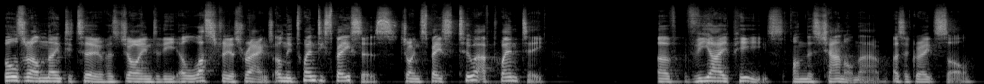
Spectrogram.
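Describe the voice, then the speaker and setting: A Scottish male VTuber rambles loosely on a livestream in a bright, mid-pitched voice at normal speed. He's self-deprecating and sweary throughout.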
